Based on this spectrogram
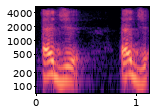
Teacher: من وسط اللسان، طرف اللسان هذه منطقة الدال، لا تستعملها، استعمل فقط منطقة الجيم. أج أج، أما إذا قلنا أج أج يخرج صوت جيم مخلوطة بدال فيخرج الصوت الرديم، الرديم صار من الردم مشتق.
